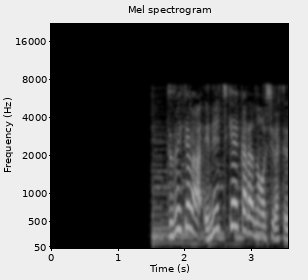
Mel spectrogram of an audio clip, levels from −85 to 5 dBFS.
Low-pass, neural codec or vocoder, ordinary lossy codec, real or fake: 7.2 kHz; none; AAC, 48 kbps; real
